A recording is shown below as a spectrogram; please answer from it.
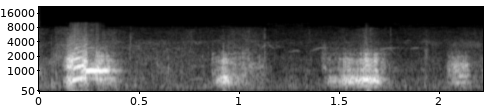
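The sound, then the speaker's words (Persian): A dog barks in short, loud bursts, four sharp yelping barks spaced unevenly apart with no talking in between. “سگ بیچاره”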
